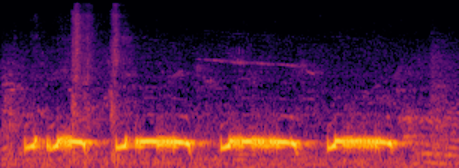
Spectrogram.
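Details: Hunters' decoy dove calling with four even, low coos in a steady series, each about half a second long, with a couple of brief clicks early on.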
